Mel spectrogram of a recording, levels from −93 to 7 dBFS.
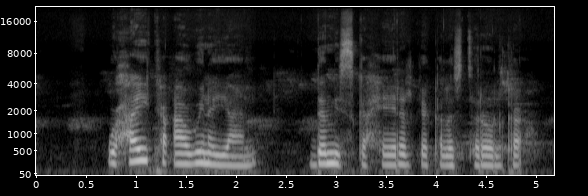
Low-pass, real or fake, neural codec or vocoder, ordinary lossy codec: none; real; none; none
